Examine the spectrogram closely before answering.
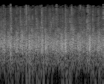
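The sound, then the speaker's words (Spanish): Congregation applause in a church service, many hands clapping in a thick, continuous patter at moderate loudness, with no break from start to end. “¿Cuántos alaban a Dios? Dele un aplauso a Cristo.”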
